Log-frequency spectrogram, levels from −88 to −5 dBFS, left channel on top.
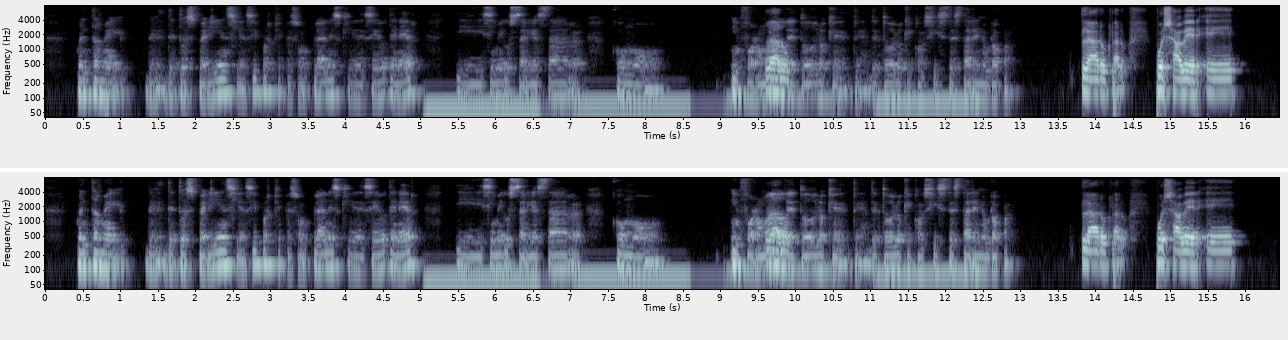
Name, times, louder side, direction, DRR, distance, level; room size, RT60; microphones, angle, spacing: voice 1, 0.0-8.3 9.1-12.9, right 4 dB, 50° right, 0.5 m, -36 dB
sound 1, 5.0-12.5, equal, 70° right, 1.1 m, -43 dB
voice 2, 9.6-9.9 13.8-15.8, left 1 dB, 35° left, 0.4 m, -27 dB
3.8 x 2.6 x 3.0 m
head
